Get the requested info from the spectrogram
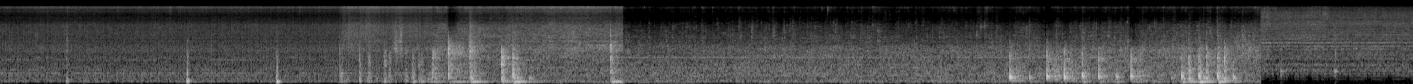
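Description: Onions and tomatoes sizzling in a frying pan, with a wooden spatula knocking and scraping against the pan in two spells of stirring. Near the end the sizzle gives way to a softer, steadier simmer of the tomato sauce.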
